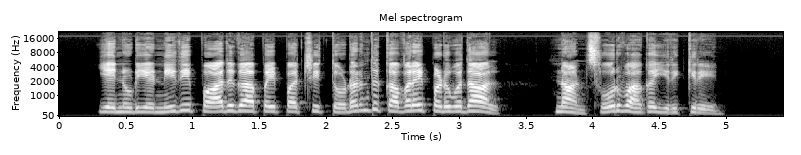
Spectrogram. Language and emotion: Tamil, angry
